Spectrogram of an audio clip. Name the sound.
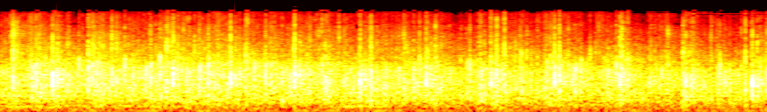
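audience applauding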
